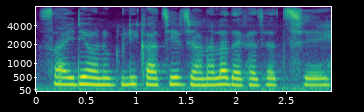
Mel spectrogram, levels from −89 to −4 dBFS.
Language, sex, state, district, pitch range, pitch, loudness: Bengali, female, West Bengal, Cooch Behar, 230-245 Hz, 235 Hz, -15 LUFS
